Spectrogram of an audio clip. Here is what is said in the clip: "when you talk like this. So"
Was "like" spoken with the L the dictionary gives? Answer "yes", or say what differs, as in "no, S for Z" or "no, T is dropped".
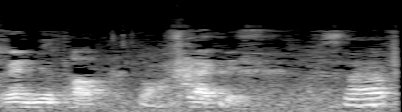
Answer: no, W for L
